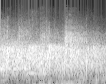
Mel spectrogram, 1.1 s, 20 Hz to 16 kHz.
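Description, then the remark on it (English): A brief burst of applause from many hands after mention of a 22-year wedding anniversary, a dense, steady wash of clapping at even loudness for about a second, with no voices over it. “Oh, I'm not doing that for applause.”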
